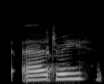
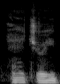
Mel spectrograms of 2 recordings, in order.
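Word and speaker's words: Airdrie: Erdri, Sheriff Court. Erdo. I've heard of that area. How do you pronounce that? North Erdri.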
